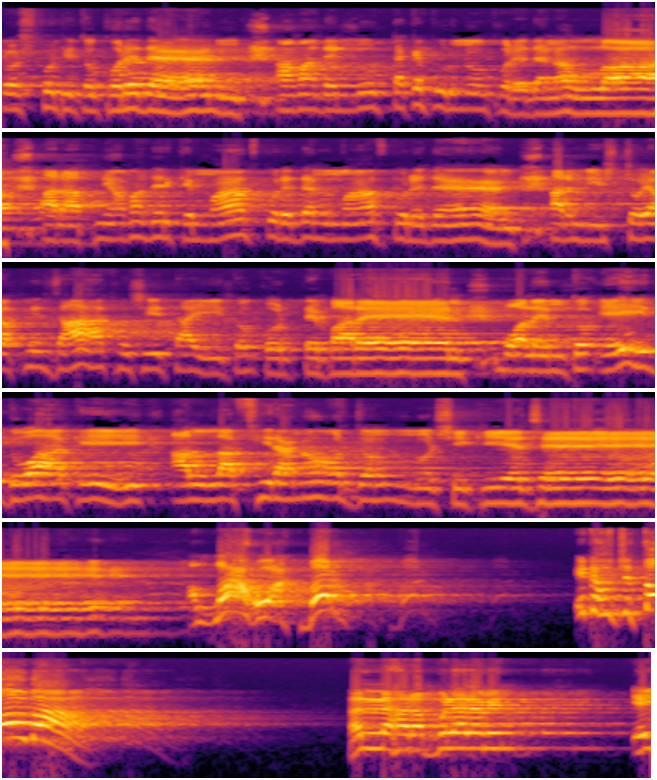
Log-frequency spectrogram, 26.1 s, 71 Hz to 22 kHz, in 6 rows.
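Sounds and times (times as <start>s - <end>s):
man chanting through microphones: 0.0s - 20.2s
man shouting into microphone: 18.6s - 20.4s, 21.2s - 23.1s.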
